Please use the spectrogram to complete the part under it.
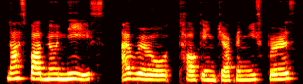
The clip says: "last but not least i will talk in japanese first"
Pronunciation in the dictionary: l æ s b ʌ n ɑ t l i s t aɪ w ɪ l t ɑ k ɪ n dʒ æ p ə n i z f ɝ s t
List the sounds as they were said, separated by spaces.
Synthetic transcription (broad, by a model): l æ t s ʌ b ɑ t n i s t aɪ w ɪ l t ɑ k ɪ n dʒ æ p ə n i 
